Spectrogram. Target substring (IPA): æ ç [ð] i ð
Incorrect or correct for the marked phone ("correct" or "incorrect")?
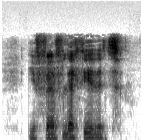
incorrect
